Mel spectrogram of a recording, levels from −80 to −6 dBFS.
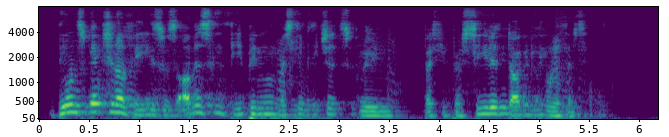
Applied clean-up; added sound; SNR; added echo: neural mask model DeepFilterNet 3.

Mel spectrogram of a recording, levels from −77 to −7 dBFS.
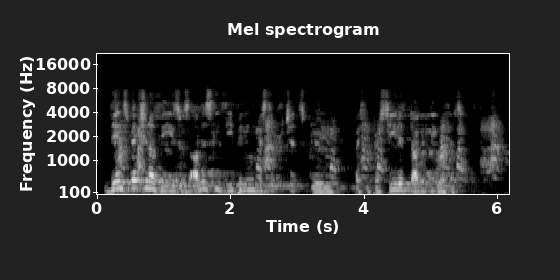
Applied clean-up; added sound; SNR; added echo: classical method WPE with log-MMSE.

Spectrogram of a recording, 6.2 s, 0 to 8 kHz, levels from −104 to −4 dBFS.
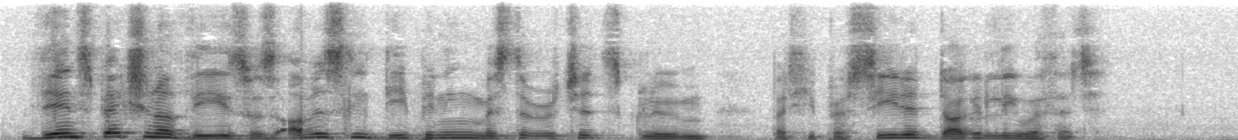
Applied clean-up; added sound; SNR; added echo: none; none; none; none.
